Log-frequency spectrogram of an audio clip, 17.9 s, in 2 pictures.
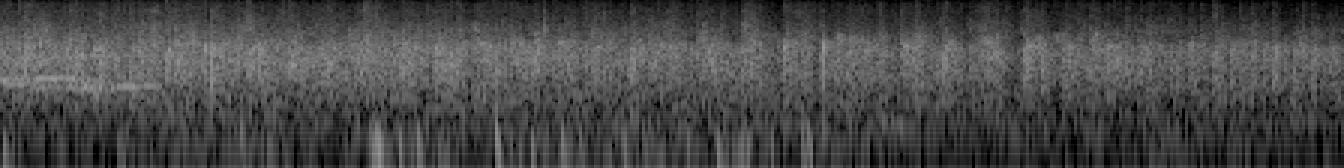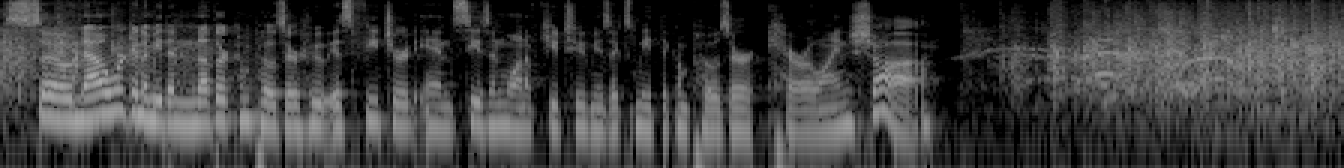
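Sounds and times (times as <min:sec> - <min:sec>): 
audience applause: 0:00.0 - 0:10.5, 0:15.4 - 0:17.9
speech: 0:09.2 - 0:15.6.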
